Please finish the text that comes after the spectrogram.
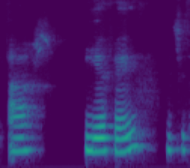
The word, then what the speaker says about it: Aoife: if uh if i so it's like at efa which is how it's pronounced underscore aoife which is how it's spelled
